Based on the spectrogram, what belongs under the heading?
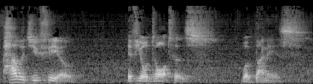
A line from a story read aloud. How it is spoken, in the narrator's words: in his British accent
